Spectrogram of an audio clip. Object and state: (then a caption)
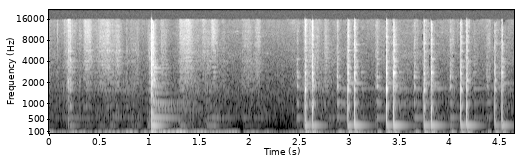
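Empty metal tin. A tall, orange-red, cylindrical metal Baileys gift tin, hollow and empty, is held upside down close to the microphone and tapped with fingertips and nails. Soft ticking taps come first, then a sharper tap, followed by a quicker run of bright, ticking taps. Each tap gives a short, low metallic ring.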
